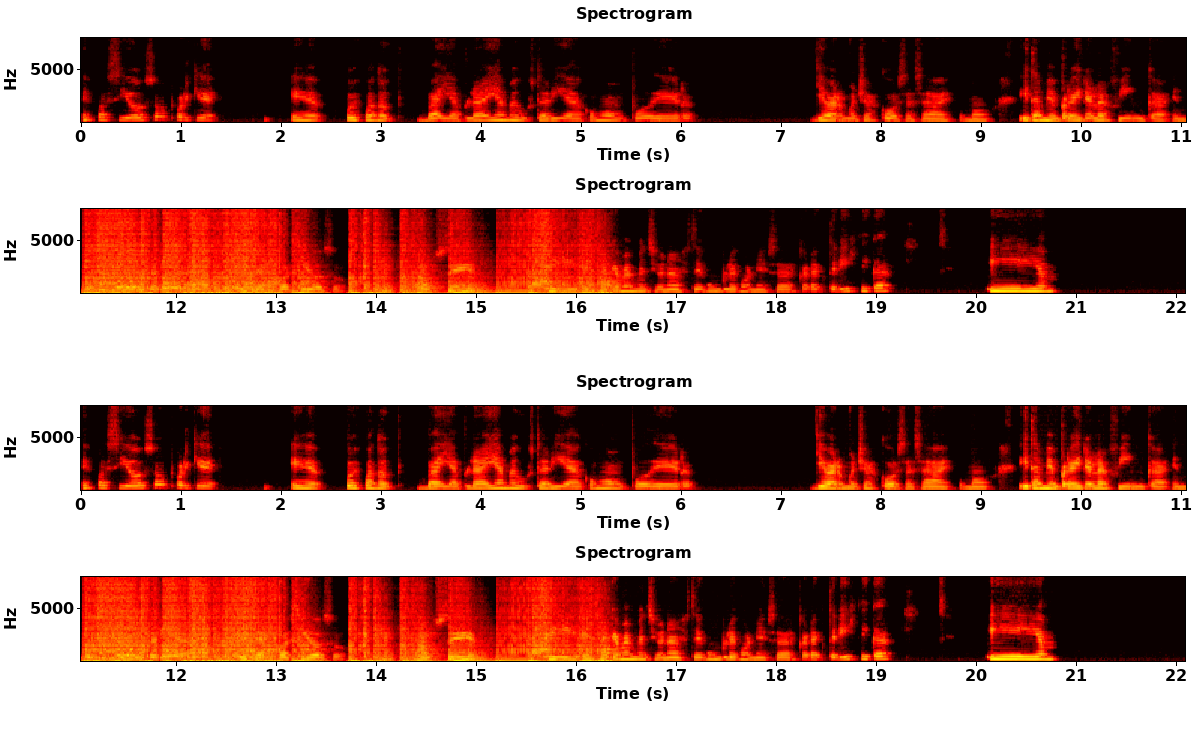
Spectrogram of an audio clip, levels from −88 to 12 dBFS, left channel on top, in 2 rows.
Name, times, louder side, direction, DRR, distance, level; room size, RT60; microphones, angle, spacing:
voice 1, 0.0-1.3 2.1-2.4 2.6-3.1 3.4-6.1 7.3-12.2 12.6-13.7 14.4-15.0 15.6-19.1 20.1-20.8, right 4 dB, 35° right, 0.6 m, -28 dB
sound 1, 11.0-16.5, right 1 dB, 5° right, 0.9 m, -23 dB
2.6 x 2.4 x 2.4 m
head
